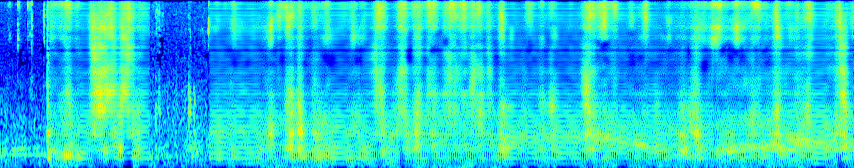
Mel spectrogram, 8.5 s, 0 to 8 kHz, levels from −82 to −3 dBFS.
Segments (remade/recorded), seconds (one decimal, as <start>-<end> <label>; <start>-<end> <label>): 0.0-0.5 recorded; 0.5-1.5 remade; 1.5-2.1 recorded; 2.1-8.5 remade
